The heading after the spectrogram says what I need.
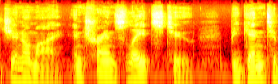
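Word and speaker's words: γίνομαι: In the original Greek is pronounced ginomi and translates to begin to be, to come to pass, to be made, finished, rot, happen.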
